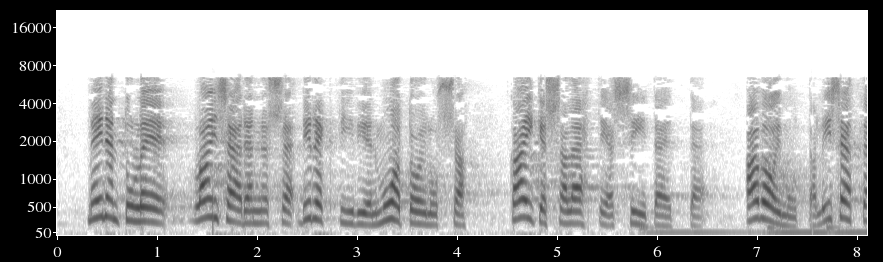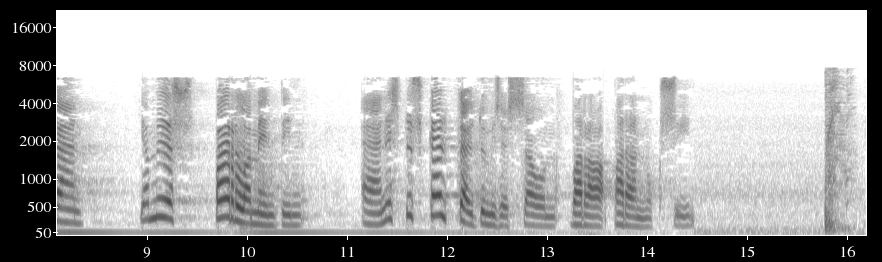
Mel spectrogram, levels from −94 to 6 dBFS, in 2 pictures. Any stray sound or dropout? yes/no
yes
